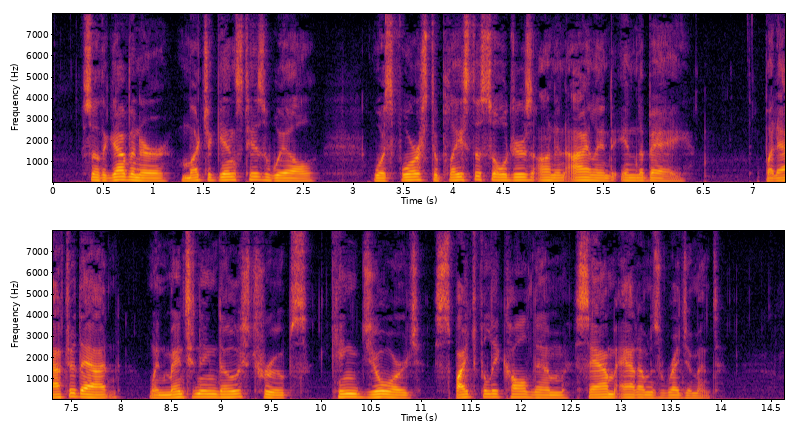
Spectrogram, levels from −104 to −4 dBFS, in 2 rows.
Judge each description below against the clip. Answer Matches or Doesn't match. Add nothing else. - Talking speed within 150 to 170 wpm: Doesn't match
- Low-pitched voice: Matches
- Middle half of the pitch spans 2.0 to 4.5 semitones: Matches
